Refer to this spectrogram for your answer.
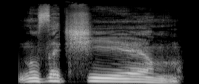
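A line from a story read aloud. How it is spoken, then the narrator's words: Dismayed groan. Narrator (Russian): простонал я, когда понял, что она сделала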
